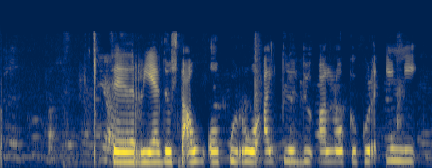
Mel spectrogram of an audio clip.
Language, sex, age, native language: Icelandic, male, 11, Icelandic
